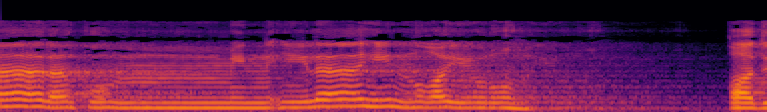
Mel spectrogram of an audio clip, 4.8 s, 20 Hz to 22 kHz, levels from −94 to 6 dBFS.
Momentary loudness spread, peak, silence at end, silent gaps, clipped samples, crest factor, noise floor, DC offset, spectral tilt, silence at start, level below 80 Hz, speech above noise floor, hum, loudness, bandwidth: 12 LU; -4 dBFS; 0 s; none; under 0.1%; 20 dB; -52 dBFS; under 0.1%; -5.5 dB/octave; 0 s; -56 dBFS; 28 dB; none; -24 LUFS; 10.5 kHz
